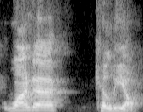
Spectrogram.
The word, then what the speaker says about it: Wanda Khalil: FAS Al alheim yep you got it and Wanda Kalo yes sir you got it oh God bonus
